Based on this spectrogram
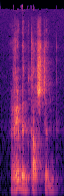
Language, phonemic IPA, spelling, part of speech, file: Dutch, /ˈrɪbə(n)ˌkɑstə(n)/, ribbenkasten, noun, Nl-ribbenkasten.ogg
- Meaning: plural of ribbenkast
